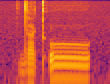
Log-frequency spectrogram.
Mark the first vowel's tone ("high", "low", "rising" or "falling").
low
